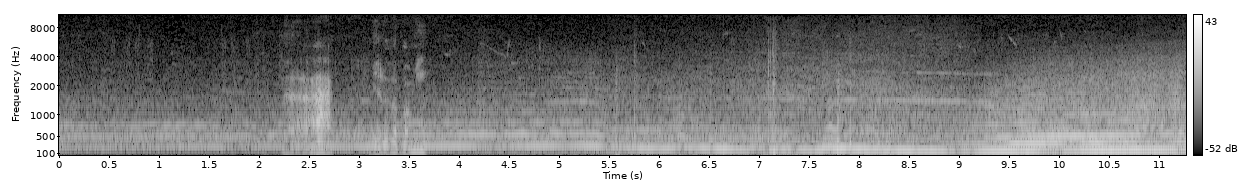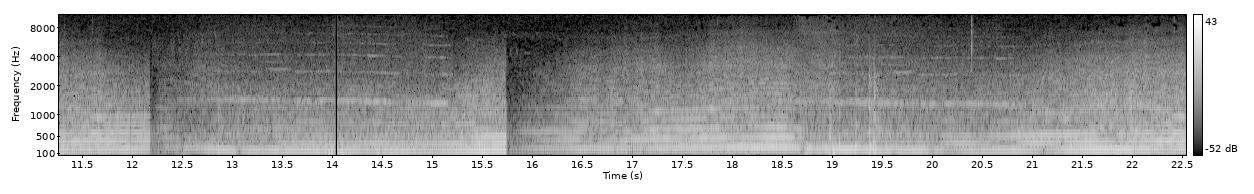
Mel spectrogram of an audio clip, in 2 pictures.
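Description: A race car engine revs loudly, rising and dropping as it shifts gears.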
